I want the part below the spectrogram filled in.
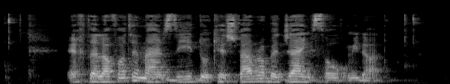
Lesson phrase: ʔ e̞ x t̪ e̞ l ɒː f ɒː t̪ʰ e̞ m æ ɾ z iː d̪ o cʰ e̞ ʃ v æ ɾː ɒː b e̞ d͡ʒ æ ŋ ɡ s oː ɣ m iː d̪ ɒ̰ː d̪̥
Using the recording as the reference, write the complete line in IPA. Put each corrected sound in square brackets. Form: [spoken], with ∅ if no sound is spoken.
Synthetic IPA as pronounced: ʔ e̞ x t̪ e̞ l ɒː f ɒː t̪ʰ e̞ m æ ɾ z iː d̪ o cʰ e̞ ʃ v æ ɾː ɒː b e̞ d͡ʒ æ ŋ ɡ s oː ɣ m iː d̪ ɒ̰ː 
